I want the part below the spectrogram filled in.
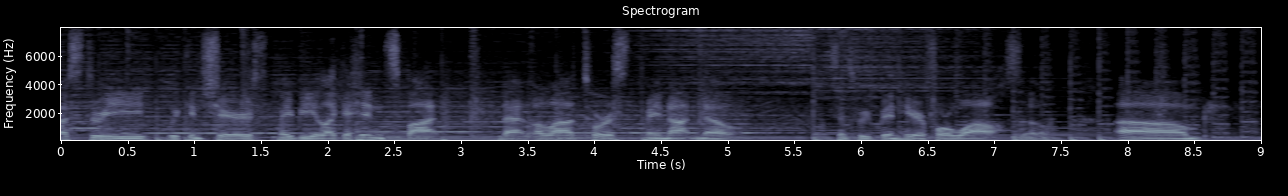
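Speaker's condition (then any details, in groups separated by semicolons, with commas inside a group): No condition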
